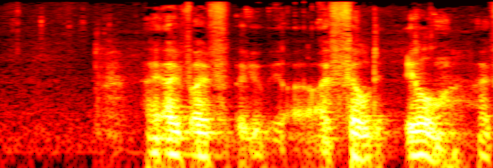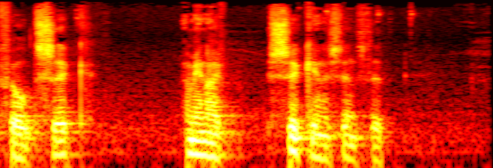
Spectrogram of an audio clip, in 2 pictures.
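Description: A man speaks slowly and haltingly into a microphone.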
